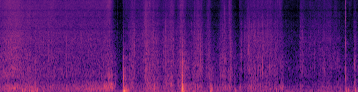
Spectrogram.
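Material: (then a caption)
Woven fabric. Long nails scratch across a thick, zigzag-woven textured fabric pillow after a hand rests on it, giving a quiet, soft, crinkly rustle. Four dull, low taps stand out against the steady scratching.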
